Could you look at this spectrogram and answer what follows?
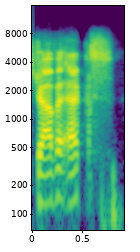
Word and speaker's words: javax: You pronounce this as JavaX.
